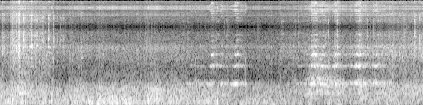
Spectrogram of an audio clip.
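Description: Downhill mountain bike rattling and jolting over a rough dirt trail, with tyre noise and wind rush on a helmet-mounted camera. Twice, about three seconds in and again just past four seconds, a short pitched squeal sounds as the rider brakes, typical of disc brakes.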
